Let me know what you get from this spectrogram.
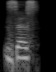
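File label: "pzazz", Indian English; Dictionary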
